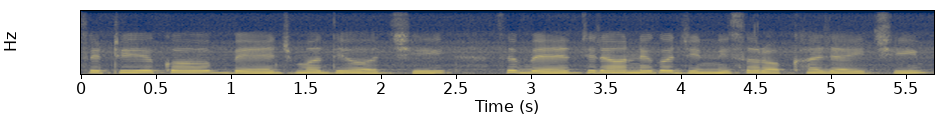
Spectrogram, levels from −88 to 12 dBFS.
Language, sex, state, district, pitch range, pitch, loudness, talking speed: Odia, female, Odisha, Nuapada, 205-230 Hz, 215 Hz, -12 LUFS, 105 wpm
